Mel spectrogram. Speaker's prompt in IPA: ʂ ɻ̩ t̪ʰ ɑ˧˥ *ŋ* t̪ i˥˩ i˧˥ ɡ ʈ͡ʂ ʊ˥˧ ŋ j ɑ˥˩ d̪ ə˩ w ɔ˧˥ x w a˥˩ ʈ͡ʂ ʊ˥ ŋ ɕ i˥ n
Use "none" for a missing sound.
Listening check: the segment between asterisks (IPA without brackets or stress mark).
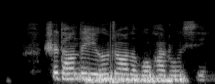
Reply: ŋ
